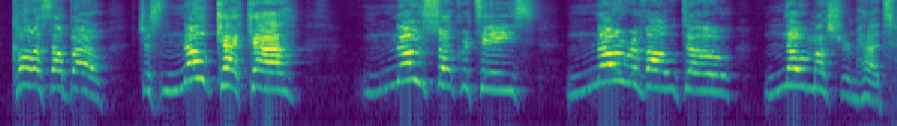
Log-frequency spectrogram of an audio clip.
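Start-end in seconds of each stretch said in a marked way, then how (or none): 1.4-8.9 slow pleading. Real, not acted. Begging player outcome.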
